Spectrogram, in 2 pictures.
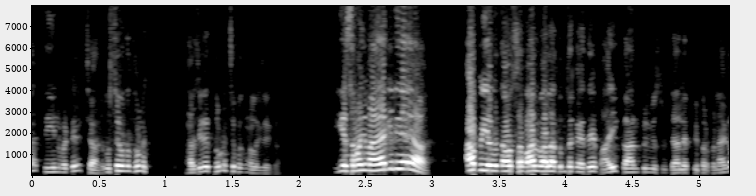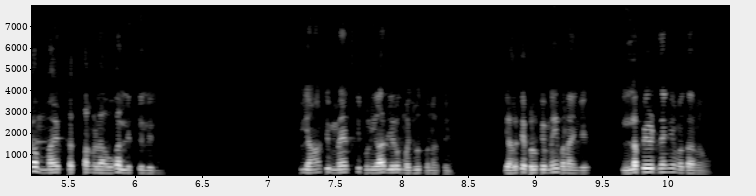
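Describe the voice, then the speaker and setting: High, fast-talking male maths teacher. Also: dry recording, clean studio sound. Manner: quizzing students with repeated call-and-response questions; folksy, teasing classroom humor. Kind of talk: classroom maths lesson.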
